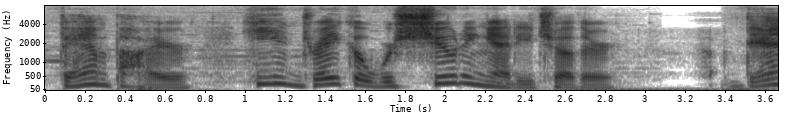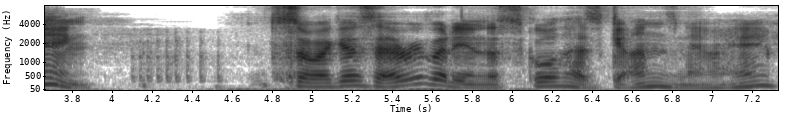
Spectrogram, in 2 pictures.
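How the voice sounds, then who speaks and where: A narrator giving a dramatic, comedic reading of a story with asides. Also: mid-range voice. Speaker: narrator, reader.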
